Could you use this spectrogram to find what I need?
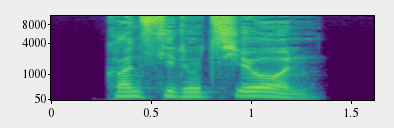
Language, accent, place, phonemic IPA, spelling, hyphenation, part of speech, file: German, Germany, Berlin, /kɔnstituˈt͡si̯oːn/, Konstitution, Kon‧s‧ti‧tu‧ti‧on, noun, De-Konstitution.ogg
- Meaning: 1. constitution 2. constitution (physical, mental, etc.) 3. composition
